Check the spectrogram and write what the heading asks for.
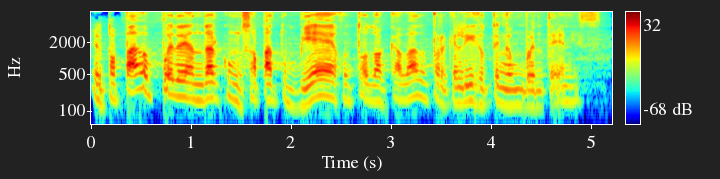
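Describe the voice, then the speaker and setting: A male evangelist preaching a sermon in a cracked, broken voice, talking conversationally and often turning to his listeners with a quick "right?". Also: on the high side, expressive, vocal fry, a little mellow, slightly rough. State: prone to coughing.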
